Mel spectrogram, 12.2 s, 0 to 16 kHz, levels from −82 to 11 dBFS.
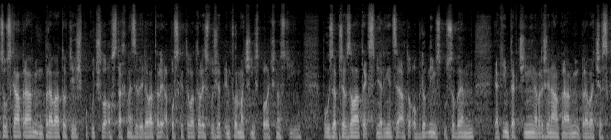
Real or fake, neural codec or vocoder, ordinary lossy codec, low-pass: fake; vocoder, 44.1 kHz, 128 mel bands, Pupu-Vocoder; AAC, 48 kbps; 14.4 kHz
